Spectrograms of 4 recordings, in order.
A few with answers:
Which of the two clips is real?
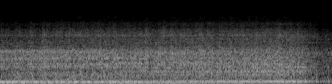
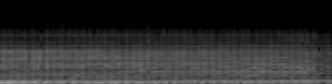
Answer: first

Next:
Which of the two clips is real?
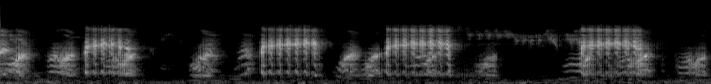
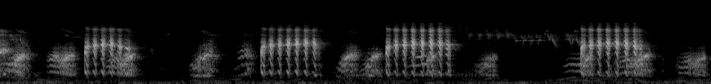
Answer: second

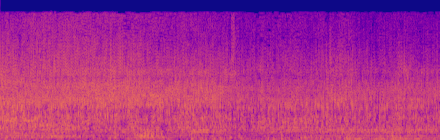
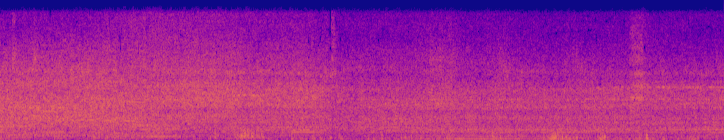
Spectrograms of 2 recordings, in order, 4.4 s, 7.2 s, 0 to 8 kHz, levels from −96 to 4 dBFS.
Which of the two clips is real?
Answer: second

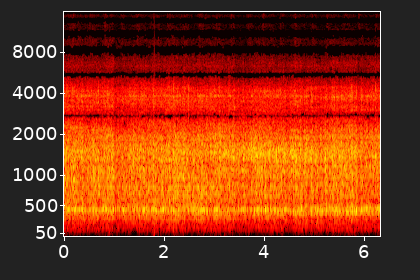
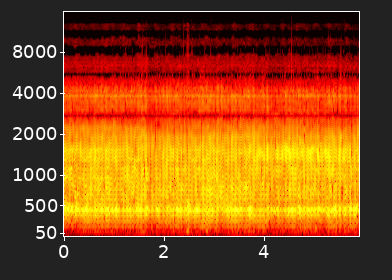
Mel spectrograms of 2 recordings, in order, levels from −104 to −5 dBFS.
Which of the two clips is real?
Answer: first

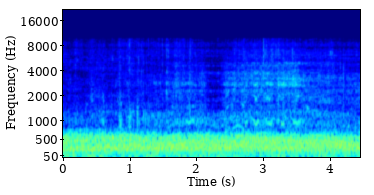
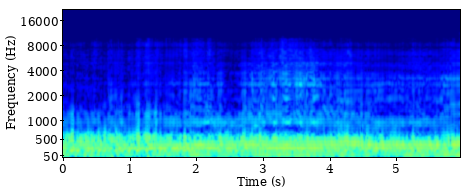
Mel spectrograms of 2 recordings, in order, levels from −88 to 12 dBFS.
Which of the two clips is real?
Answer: first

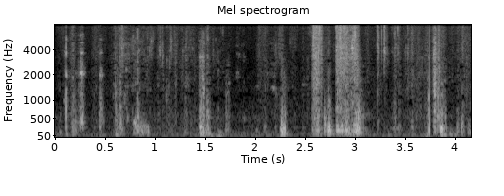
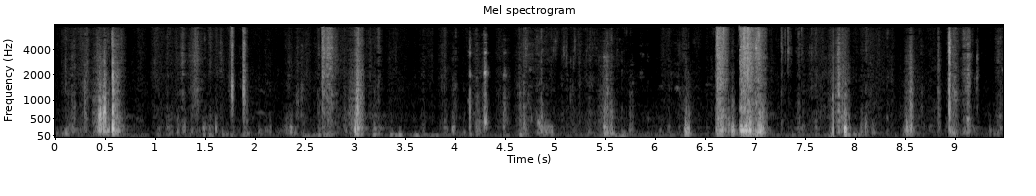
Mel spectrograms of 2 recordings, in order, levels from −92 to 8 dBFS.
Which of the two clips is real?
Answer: second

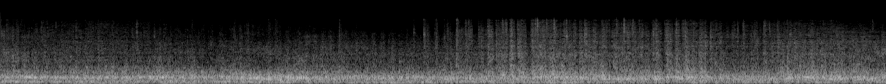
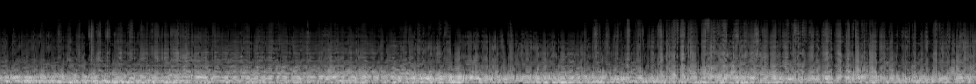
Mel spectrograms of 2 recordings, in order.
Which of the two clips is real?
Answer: first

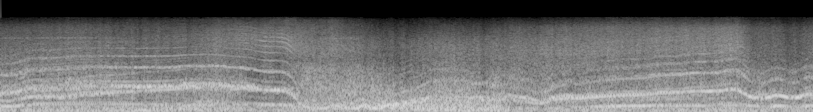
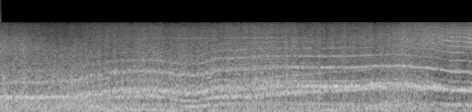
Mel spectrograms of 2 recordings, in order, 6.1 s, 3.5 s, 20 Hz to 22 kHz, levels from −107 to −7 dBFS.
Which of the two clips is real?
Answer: first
